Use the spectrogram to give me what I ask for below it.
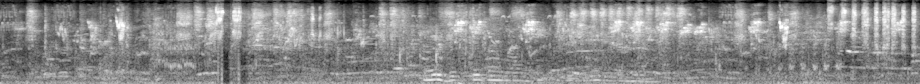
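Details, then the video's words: Chorus of baby budgerigars with continuous high chirps and squawky chatter, plus a few lower murmuring sounds beneath the twittering. "parrot sounds and chirping sounds"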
